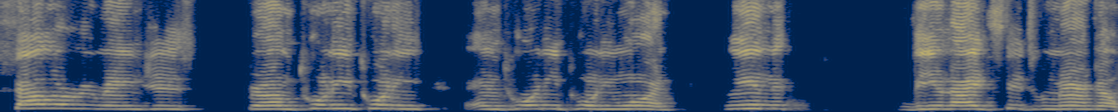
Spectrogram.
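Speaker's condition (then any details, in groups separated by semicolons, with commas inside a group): Cerebral palsy; power wheelchair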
